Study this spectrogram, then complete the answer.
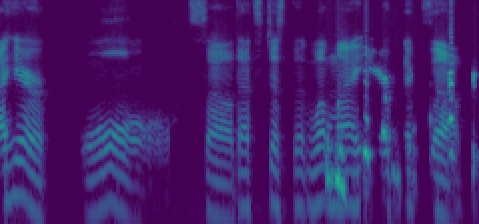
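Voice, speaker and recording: The speaker has a New Jersey accent. The pace is very slow. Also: man, medium pitch for a man, big swings in loudness, dry, close sound with no echo. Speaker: beekeeper. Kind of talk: casual chat.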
